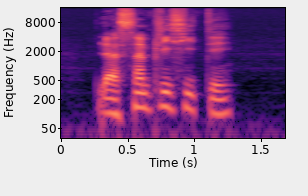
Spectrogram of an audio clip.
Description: Ääntäminen
Ääntäminen France: IPA: [la sɛ̃.pli.si.te] Tuntematon aksentti: IPA: /sɛ̃.pli.si.te/ Haettu sana löytyi näillä lähdekielillä: ranska Käännös Ääninäyte Substantiivit 1. simplicity US 2. simpleness 3. funkiness 4. easiness Suku: f .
